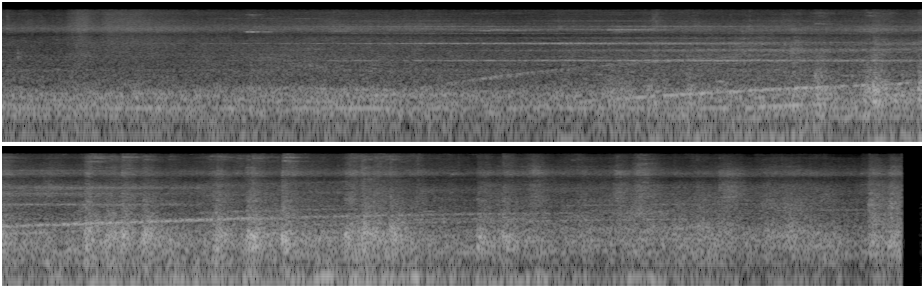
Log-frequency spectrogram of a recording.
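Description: A London Underground tube train pulls out of the platform. Its motor whine rises in pitch as it speeds up, over a low rumble, with rapid clicking of the wheels over the rails in the middle of the pull-away.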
